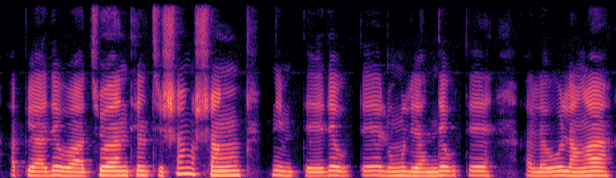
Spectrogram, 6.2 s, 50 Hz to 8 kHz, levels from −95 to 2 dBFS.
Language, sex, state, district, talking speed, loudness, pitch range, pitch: Mizo, female, Mizoram, Aizawl, 185 wpm, -16 LUFS, 175-195 Hz, 190 Hz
